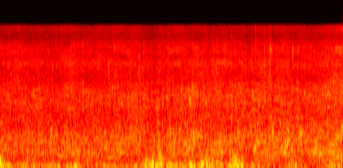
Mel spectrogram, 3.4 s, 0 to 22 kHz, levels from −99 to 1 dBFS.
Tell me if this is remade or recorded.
remade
